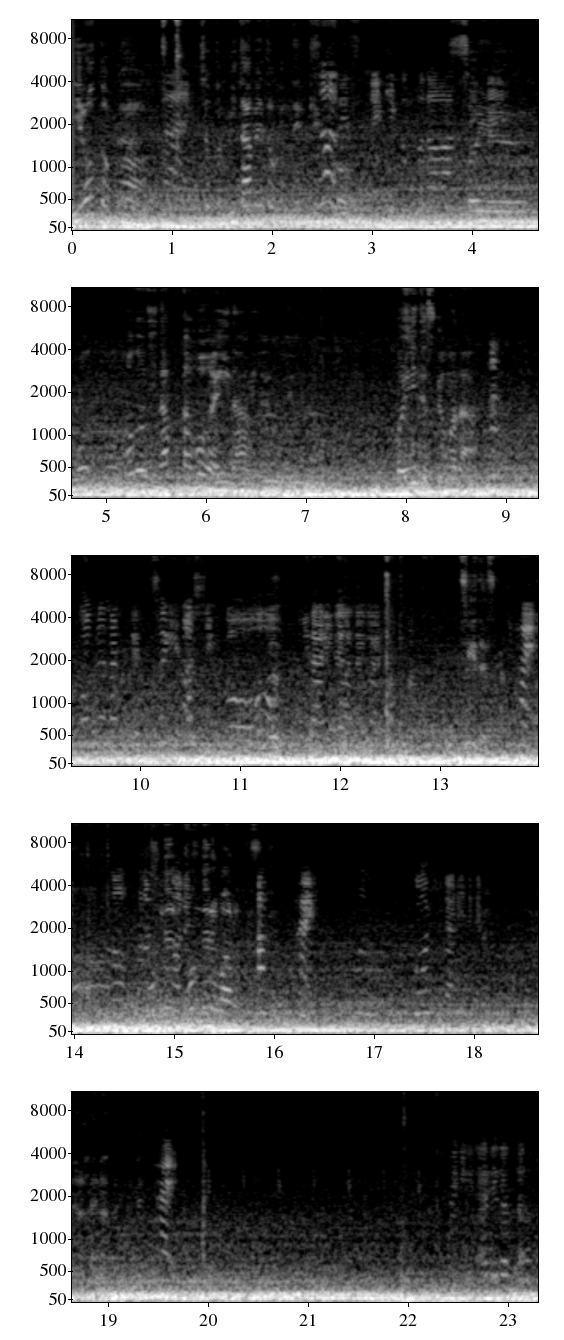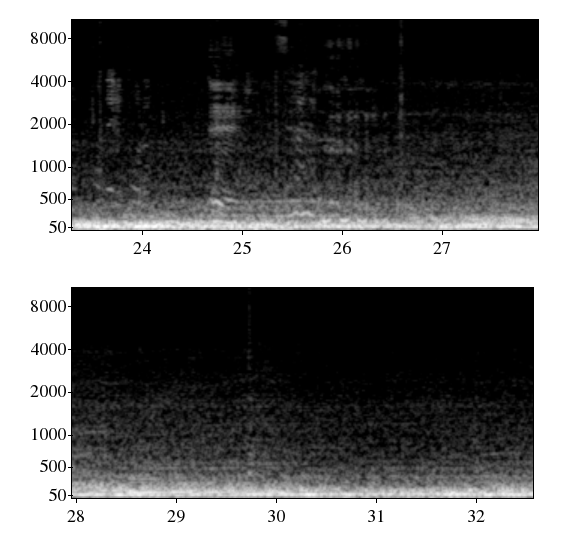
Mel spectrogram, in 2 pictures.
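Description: Cabin noise of a Toyota HiAce van driving in town traffic: a steady low road and engine rumble, heard from inside.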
